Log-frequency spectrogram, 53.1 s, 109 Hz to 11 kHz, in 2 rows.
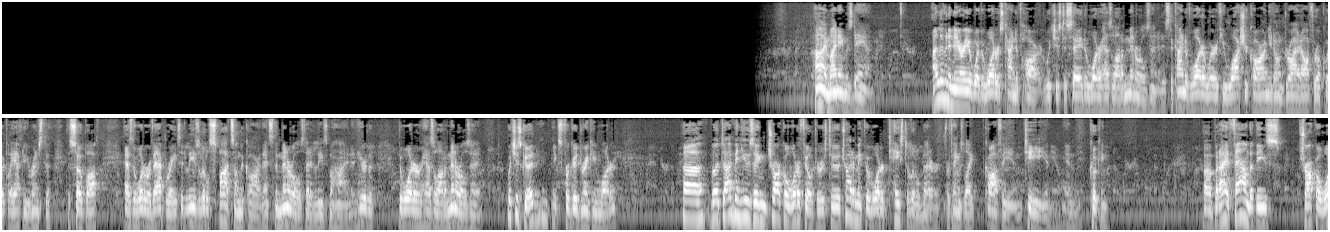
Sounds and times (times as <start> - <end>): Speech: 15.1 - 53.0.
